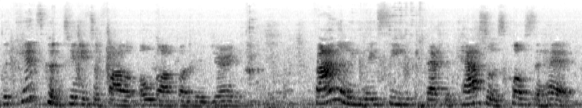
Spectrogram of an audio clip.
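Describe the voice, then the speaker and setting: A woman's voice: mid-range voice, fairly quick. A woman narrating a scripted children's puppet story. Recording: roomy, distant mic, clear noise.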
